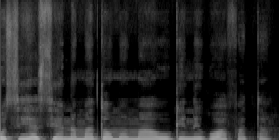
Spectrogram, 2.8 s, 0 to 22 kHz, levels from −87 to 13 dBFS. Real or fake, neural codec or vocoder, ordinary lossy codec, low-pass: fake; vocoder, 44.1 kHz, 128 mel bands, Pupu-Vocoder; none; none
